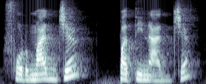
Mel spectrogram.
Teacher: La TG, aquesta palatal sonora, que també sol anar entre vocals.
